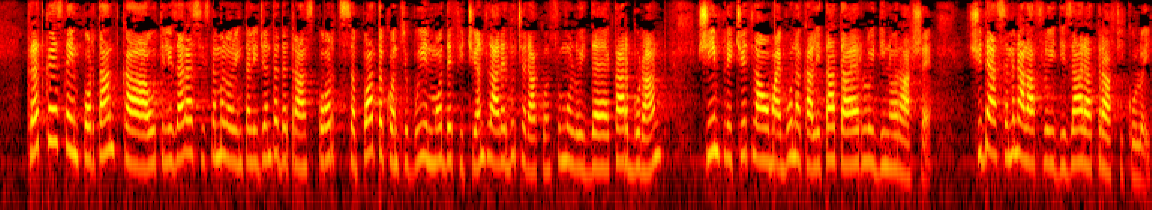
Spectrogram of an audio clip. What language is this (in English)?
Romanian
